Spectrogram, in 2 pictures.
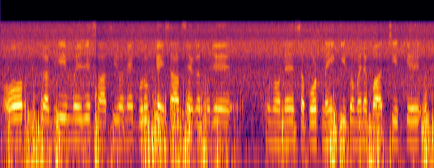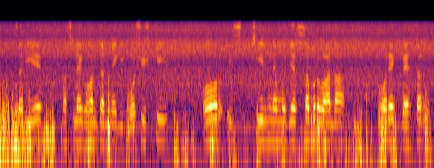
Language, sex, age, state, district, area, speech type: Urdu, male, 45-60, Uttar Pradesh, Muzaffarnagar, urban, spontaneous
